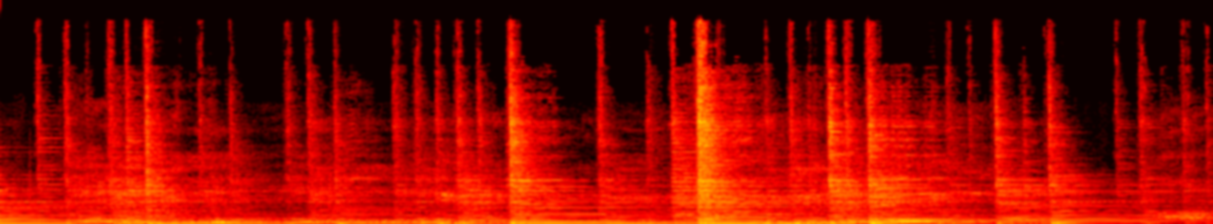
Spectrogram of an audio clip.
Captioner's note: humming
